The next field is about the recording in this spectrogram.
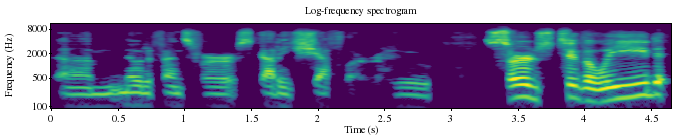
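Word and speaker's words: Scheffler: name wrong last night you kept calling him shefer uh instead of sheffler but you were right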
